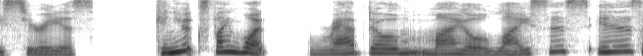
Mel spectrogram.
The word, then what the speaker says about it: rhabdomyolysis: Can you explain what rhabdomyolysis is? And I'm not even sure I'm pronouncing it right. That's the correct pronunciation, and a lot of times we just call it rhabdo.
